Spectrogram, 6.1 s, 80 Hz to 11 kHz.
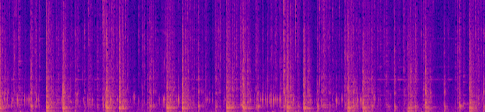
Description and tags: shedDrips2Loop
snow-melt on a shed roof, drips from gutter falling onto old rusting car parts. this is a section from shedDrips2 which forms an interesting rhythmic loop.
recorded at kyrkö mosse, an old car graveyard in the forest, near ryd, sweden.
drip, drips, loop, metal, rhythm, rhythmic, water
